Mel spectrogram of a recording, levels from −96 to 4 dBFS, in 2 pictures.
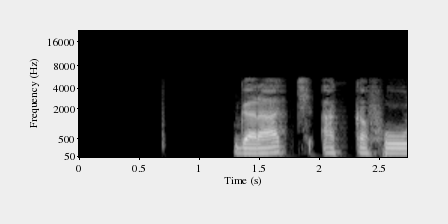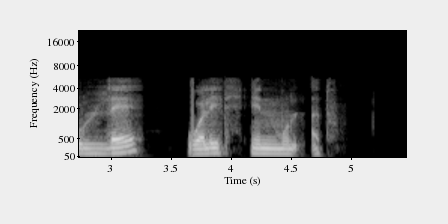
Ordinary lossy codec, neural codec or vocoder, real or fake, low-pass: AAC, 24 kbps; none; real; 5.4 kHz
